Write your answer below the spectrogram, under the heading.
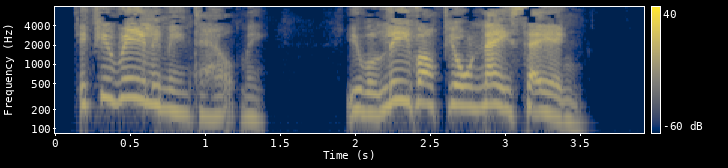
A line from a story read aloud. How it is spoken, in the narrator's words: she snaps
